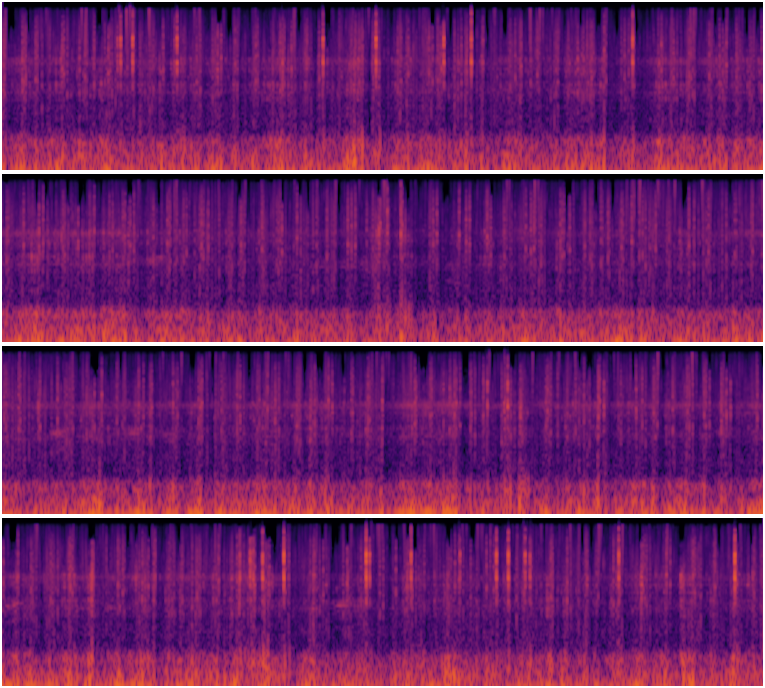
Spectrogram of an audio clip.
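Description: Steady low rumble of wind buffeting an action camera's microphone while riding down a dirt road, mixed with vehicle travel noise and scattered small ticks and rattles from the rough surface.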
